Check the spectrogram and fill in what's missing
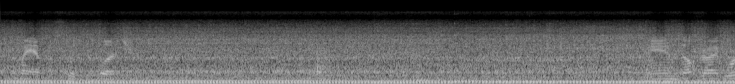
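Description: A 1959 Allis Chalmers D17 tractor runs its engine with the belt pulley engaged, a loud, steady low rumble that shifts pitch slightly partway through, with a voice speaking over it.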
